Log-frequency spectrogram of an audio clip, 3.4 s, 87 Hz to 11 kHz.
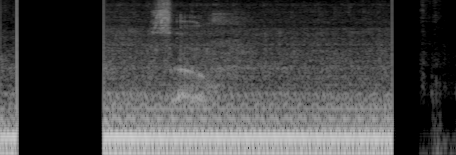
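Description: A 2007 Ford Mustang GT V8 returned to stock tune runs at a loud, steady, throbbing idle for about two seconds, starting and stopping abruptly, after a brief sharp burst at the very beginning.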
